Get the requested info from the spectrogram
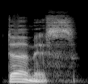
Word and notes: dermis: British English

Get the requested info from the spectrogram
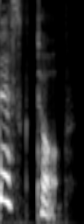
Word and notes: desktop: British English

